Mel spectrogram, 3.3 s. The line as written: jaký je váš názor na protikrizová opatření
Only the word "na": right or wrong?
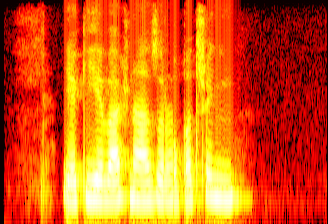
wrong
